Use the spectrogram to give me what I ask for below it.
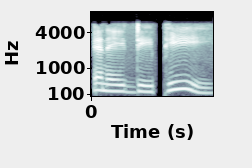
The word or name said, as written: NADP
